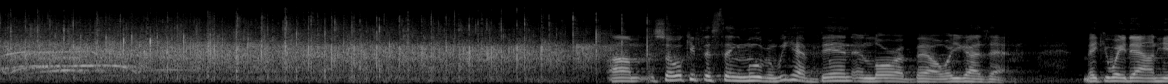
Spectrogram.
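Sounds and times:
audience applause: 0:00.0 - 0:06.6
speech: 0:06.1 - 0:10.2, 0:10.8 - 0:11.6.

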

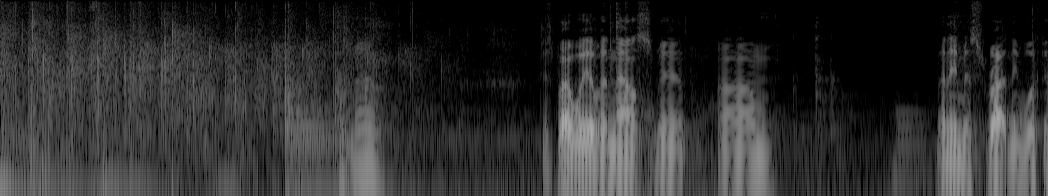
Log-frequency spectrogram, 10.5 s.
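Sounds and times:
audience hand clapping: 0:00.0 - 0:04.7
speech: 0:03.4 - 0:04.0, 0:05.4 - 0:07.8, 0:09.4 - 0:10.4.

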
